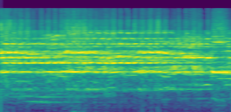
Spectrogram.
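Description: Noise music: a loud, dense mass of several steady high tones held together, with a rougher layer beneath.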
